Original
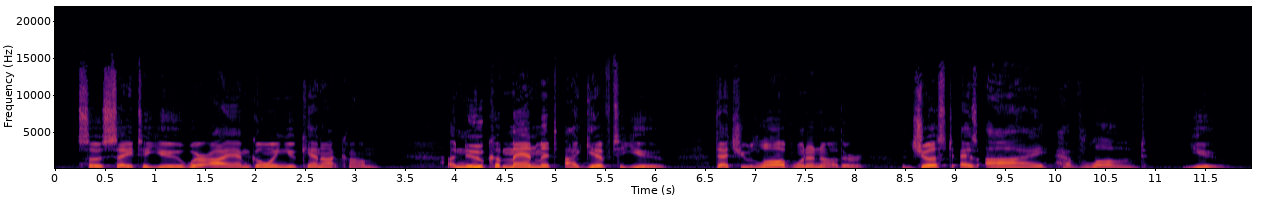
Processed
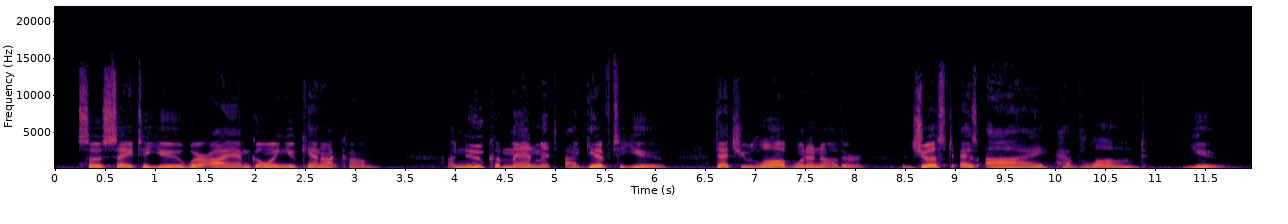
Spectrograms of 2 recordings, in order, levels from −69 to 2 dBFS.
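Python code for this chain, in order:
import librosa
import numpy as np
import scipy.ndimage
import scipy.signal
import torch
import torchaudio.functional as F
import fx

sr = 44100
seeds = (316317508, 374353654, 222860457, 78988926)

y = fx.peak_eq(x, sr, hz=120.0, db=11.0, octaves=1.6)
y = fx.comb_cascade(y, sr, direction='falling', hz=1.1, at=(3.09, 5.35))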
